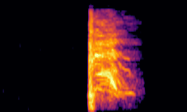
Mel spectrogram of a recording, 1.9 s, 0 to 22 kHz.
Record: cough_length: 1.9 s
cough_amplitude: 31013
cough_signal_mean_std_ratio: 0.34
survey_phase: alpha (2021-03-01 to 2021-08-12)
age: 45-64
gender: Male
wearing_mask: 'No'
symptom_none: true
smoker_status: Ex-smoker
respiratory_condition_asthma: false
respiratory_condition_other: false
recruitment_source: REACT
submission_delay: 1 day
covid_test_result: Negative
covid_test_method: RT-qPCR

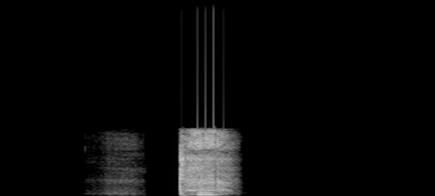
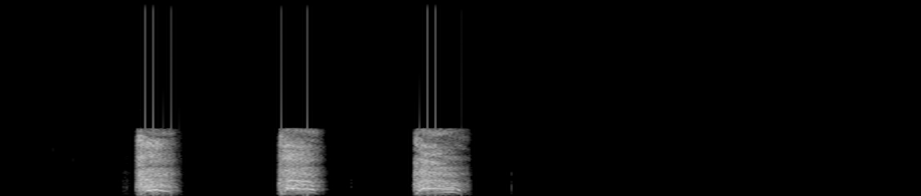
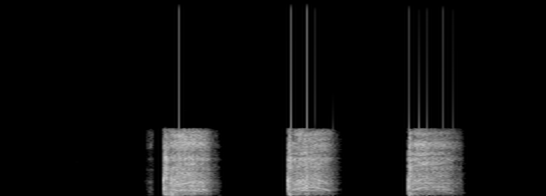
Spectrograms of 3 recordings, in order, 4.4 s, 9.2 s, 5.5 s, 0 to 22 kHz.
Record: cough_length: 4.4 s
cough_amplitude: 32767
cough_signal_mean_std_ratio: 0.27
exhalation_length: 9.2 s
exhalation_amplitude: 27770
exhalation_signal_mean_std_ratio: 0.28
three_cough_length: 5.5 s
three_cough_amplitude: 32497
three_cough_signal_mean_std_ratio: 0.39
survey_phase: beta (2021-08-13 to 2022-03-07)
age: 65+
gender: Female
wearing_mask: 'No'
symptom_none: true
smoker_status: Never smoked
respiratory_condition_asthma: true
respiratory_condition_other: false
recruitment_source: REACT
submission_delay: 1 day
covid_test_result: Negative
covid_test_method: RT-qPCR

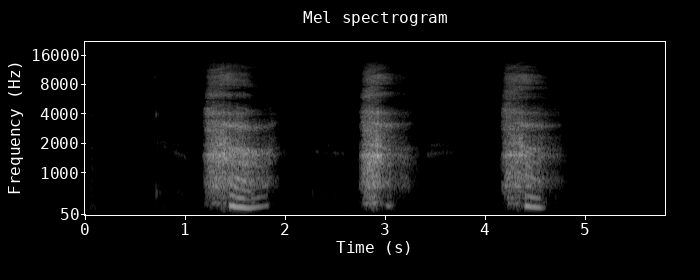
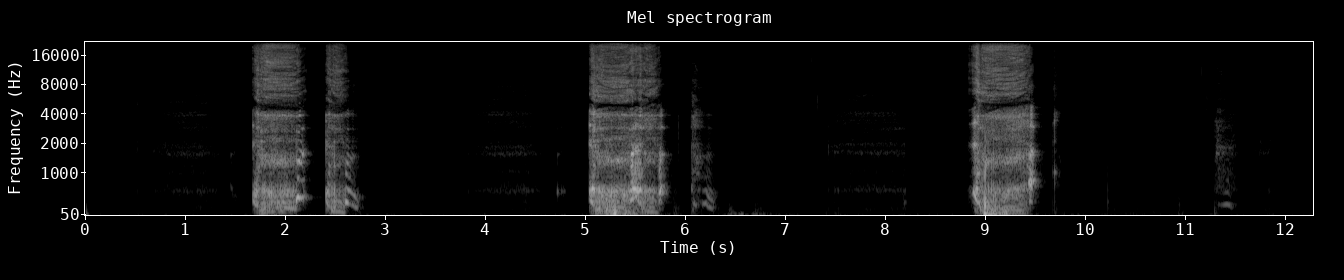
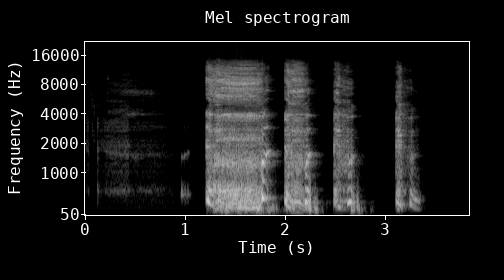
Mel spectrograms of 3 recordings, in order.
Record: exhalation_length: 5.8 s
exhalation_amplitude: 12241
exhalation_signal_mean_std_ratio: 0.39
three_cough_length: 12.3 s
three_cough_amplitude: 16595
three_cough_signal_mean_std_ratio: 0.33
cough_length: 3.8 s
cough_amplitude: 32672
cough_signal_mean_std_ratio: 0.47
survey_phase: alpha (2021-03-01 to 2021-08-12)
age: 18-44
gender: Female
wearing_mask: 'No'
symptom_cough_any: true
symptom_shortness_of_breath: true
symptom_diarrhoea: true
symptom_fatigue: true
symptom_fever_high_temperature: true
symptom_change_to_sense_of_smell_or_taste: true
smoker_status: Never smoked
respiratory_condition_asthma: true
respiratory_condition_other: false
recruitment_source: Test and Trace
submission_delay: 2 days
covid_test_result: Positive
covid_test_method: LFT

